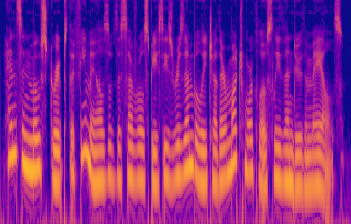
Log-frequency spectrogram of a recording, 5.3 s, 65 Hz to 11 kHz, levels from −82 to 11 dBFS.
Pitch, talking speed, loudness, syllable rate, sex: 200 Hz, 230 wpm, -15 LUFS, 6.2 syllables/s, female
